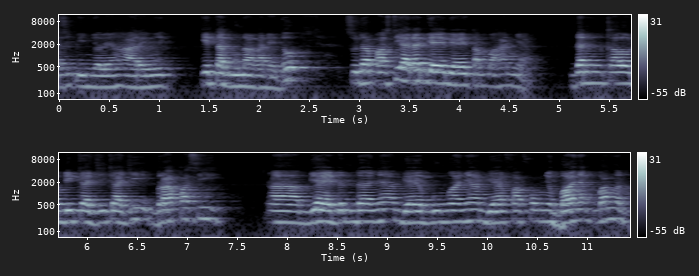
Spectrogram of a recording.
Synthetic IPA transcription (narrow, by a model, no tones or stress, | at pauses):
sipiɲd͡ʒɔljaŋɦaɾini | kit̪aɡunakanit̪u | sudahpast̪iadabiajabiajat̪ambaɦanɲa̰ | dankalawdikad͡ʒikad͡ʒibəɾapasɪh | əbiajadəndaɲabiajabuŋaɲabiajafafɔŋɲabaɲak̚baŋət̪̚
